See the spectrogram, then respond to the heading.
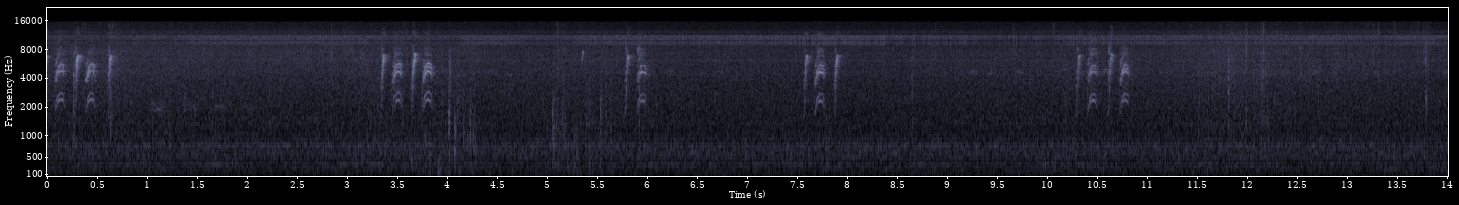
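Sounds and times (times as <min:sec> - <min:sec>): faint background hum: 0:00.0 - 0:14.0
small bird chirping: 0:03.3 - 0:03.9, 0:07.6 - 0:08.0, 0:10.3 - 0:10.9.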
